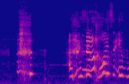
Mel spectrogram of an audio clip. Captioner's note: laughing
